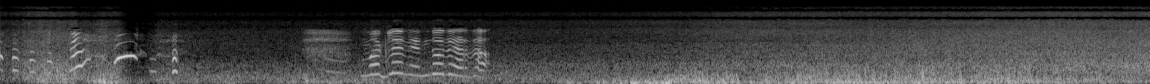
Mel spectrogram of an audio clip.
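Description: Waves wash over the shore and foam hisses across the sand, outdoors.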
